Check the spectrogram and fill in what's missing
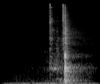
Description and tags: The sound of a door lock/latch being closed.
